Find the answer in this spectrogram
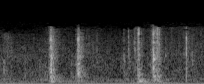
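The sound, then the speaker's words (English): A door being opened, heard as a few quiet clicks and rattles of the latch and handle over a steady hiss, with no voices. “Please open the door.”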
